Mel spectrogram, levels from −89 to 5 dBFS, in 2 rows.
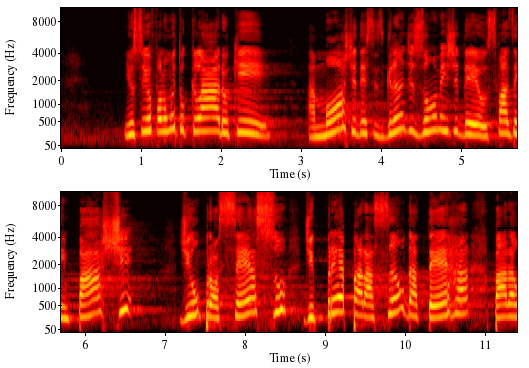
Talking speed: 125 wpm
